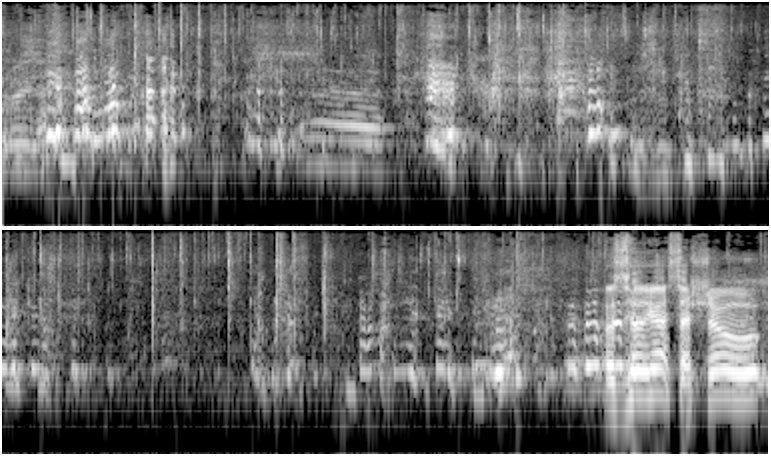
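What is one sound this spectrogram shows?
Young men slurp and munch on watermelon.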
